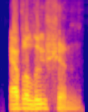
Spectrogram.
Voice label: "evolution", American

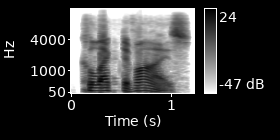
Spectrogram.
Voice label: "collectivize", American

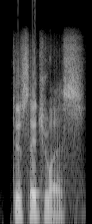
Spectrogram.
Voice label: "deciduous", American

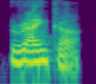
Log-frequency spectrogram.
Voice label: "ranker", Indian

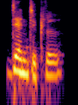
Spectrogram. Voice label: "denticle", Indian

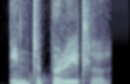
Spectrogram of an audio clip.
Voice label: "Interparietal", Indian

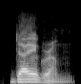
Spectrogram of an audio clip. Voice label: "diagram", American

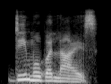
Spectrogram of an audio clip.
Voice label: "demobilize", Indian

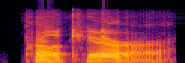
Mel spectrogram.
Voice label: "procurer", American

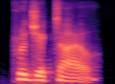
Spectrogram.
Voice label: "projectile", Indian; Dictionary

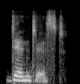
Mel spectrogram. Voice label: "dentist", Indian

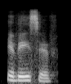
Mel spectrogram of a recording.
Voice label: "evasive", Indian

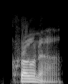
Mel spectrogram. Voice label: "krona", American

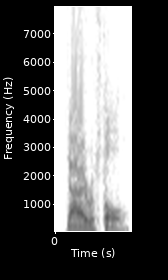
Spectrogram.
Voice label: "direful", American

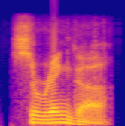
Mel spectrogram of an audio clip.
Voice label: "syringa", American

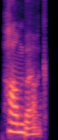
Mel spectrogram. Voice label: "Homburg", Indian

